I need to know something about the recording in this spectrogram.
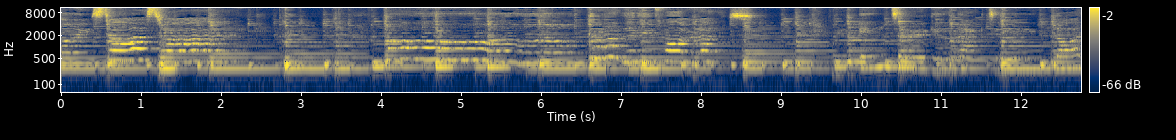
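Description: Ukulele strummed in a steady rhythm of chords, with a woman's voice singing a wordless melody over it.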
